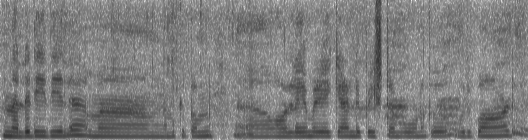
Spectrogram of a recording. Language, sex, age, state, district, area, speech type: Malayalam, female, 30-45, Kerala, Pathanamthitta, rural, spontaneous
